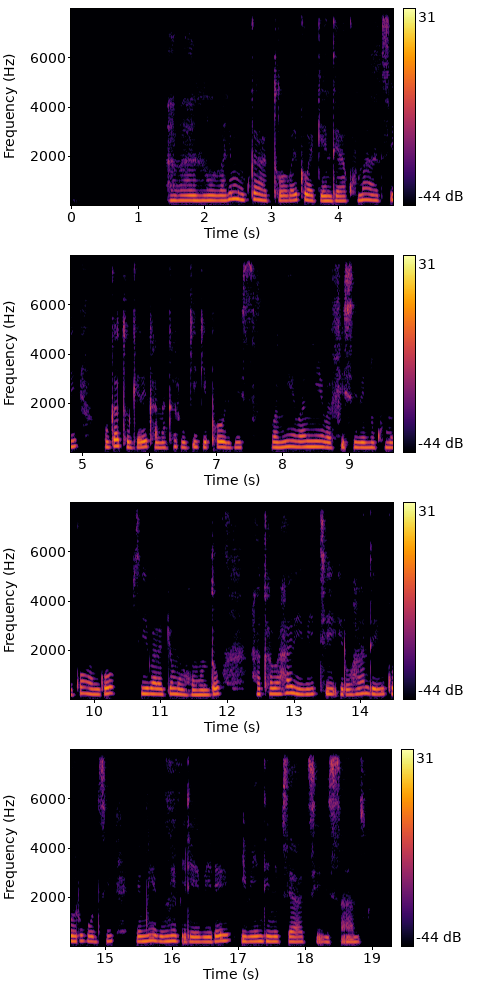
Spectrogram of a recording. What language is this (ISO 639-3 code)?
run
